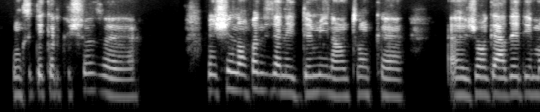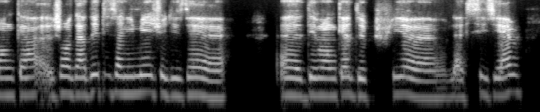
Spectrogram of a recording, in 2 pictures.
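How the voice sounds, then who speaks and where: A woman talks at a medium pitch and a fairly slow pace. Her intonation is monotone and flat, and her loudness stays very even. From Paris suburbs, France. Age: 20s. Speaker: doctoral student. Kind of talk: interview.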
